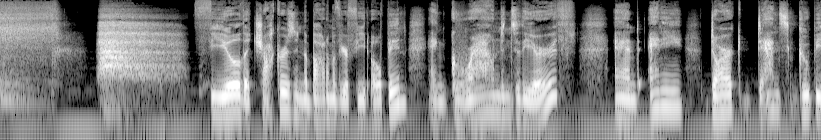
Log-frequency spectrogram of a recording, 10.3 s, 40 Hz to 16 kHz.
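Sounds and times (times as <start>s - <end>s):
deep breath drawn in during a guided meditation exercise: 0.0s - 2.4s
speech: 2.6s - 10.2s.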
